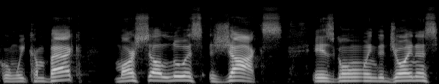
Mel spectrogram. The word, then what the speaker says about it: Louis-Jacques: No, it's Louis-Jacques. It's Haitian, actually. So I think a lot of people down in Miami will, will recognize it a bit. All right, so Louis-Jacques is the way we say it, right?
